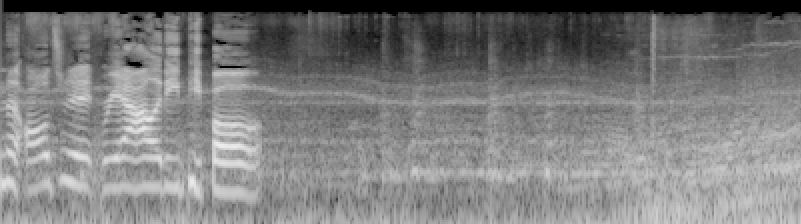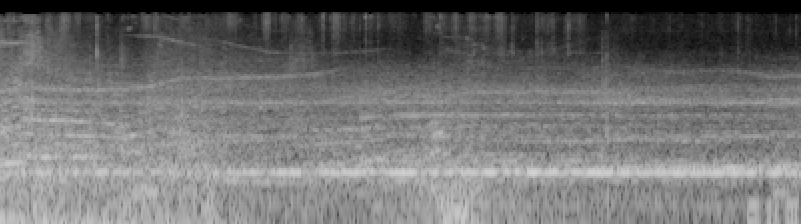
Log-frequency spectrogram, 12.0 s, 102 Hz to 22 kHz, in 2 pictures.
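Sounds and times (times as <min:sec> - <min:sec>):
low rumbling drone: 0:00.0 - 0:12.0
rising pitch sound: 0:02.5 - 0:11.3.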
